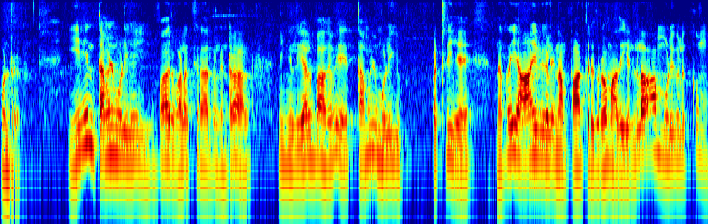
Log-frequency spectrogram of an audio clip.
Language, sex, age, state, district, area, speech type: Tamil, male, 30-45, Tamil Nadu, Salem, urban, spontaneous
